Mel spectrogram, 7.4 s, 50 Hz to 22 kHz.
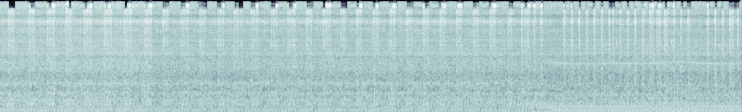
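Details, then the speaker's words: Generac home standby generator right after its yearly oil change, switched to manual and run about 20 seconds to circulate oil: steady, even drone settling slightly in pitch, no knocks or misses; normal running. "I basically came over here put it to Auto and then I put it on manual to uh turn it on I ran it for you know for 20 seconds or so just to get the oil to circulate"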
